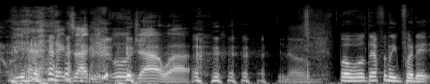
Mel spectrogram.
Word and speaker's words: Kujawa: _ Kujawa with the it's just hard to say your name in English accent, 3 syllables. Yeah, exactly. Kujawa.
